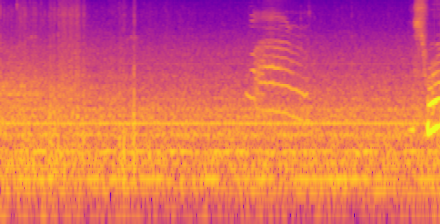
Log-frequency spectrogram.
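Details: Halo the kitten gives a short, fairly soft meow that bends upward and then falls, in reply to her owner asking if she is tired. Before it is a quiet interior, and a sudden loud burst follows at the very end.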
